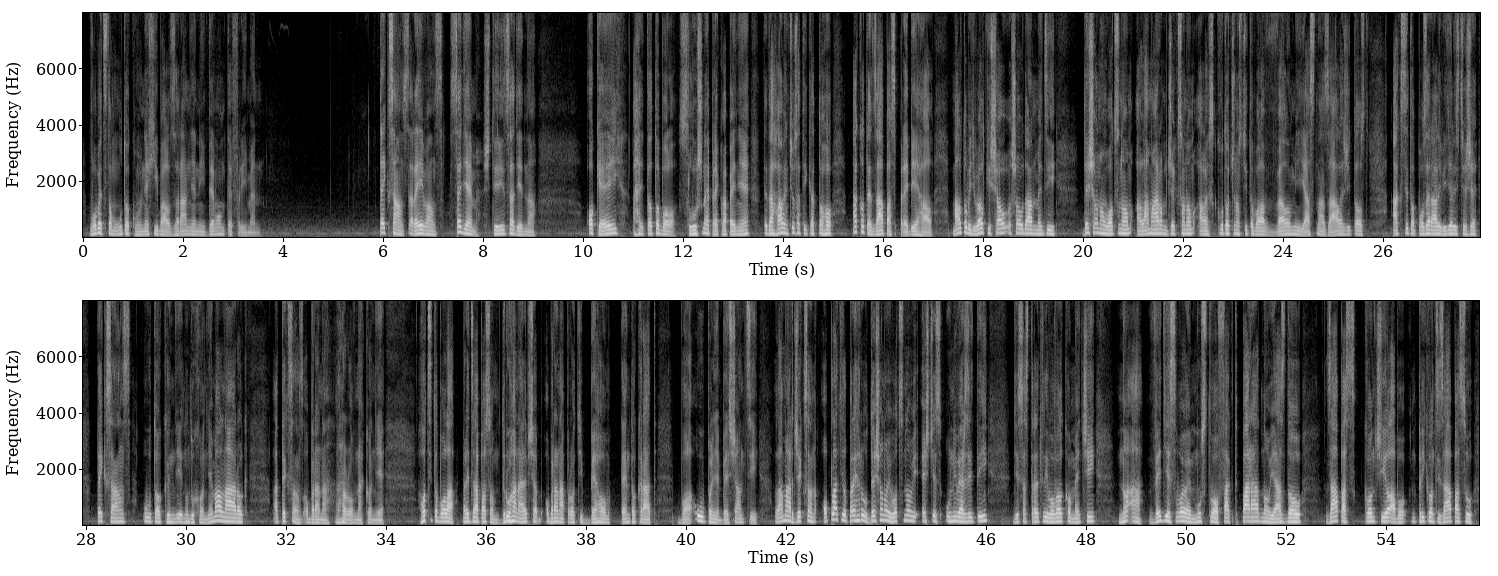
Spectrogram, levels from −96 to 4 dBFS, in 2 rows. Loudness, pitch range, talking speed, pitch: -20 LUFS, 120-150 Hz, 115 wpm, 135 Hz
